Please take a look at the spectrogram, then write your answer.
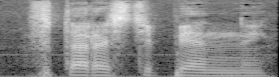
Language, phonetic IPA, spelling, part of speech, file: Russian, [ftərəsʲtʲɪˈpʲenːɨj], второстепенный, adjective, Ru-второстепенный.ogg
- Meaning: secondary, minor, of less importance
